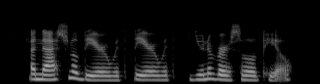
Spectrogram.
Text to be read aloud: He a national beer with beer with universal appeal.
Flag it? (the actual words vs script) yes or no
no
